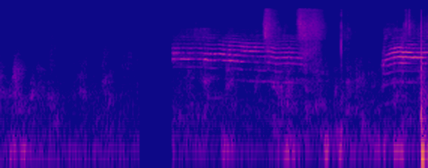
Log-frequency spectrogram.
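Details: Kitten uttering a thin, very high-pitched meow lasting over a second with a steady, slightly wavering tone, then a second short high cry near the end, with a brief gap of silence and faint background rustling.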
